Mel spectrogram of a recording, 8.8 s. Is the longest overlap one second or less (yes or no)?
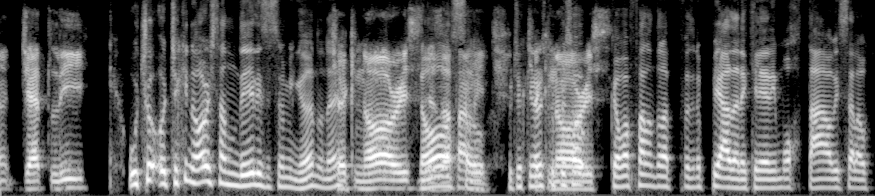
no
